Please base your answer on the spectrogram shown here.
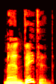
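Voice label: "mandated", British English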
